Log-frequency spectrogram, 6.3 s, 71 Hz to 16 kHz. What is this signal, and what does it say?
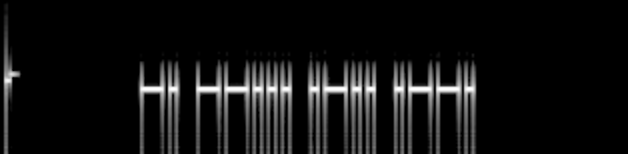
Morse code, heard as a keyed tone, about 17 wpm, 700 Hz. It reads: N7LP
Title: NA SOTA Chaser Callsigns 17wpm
